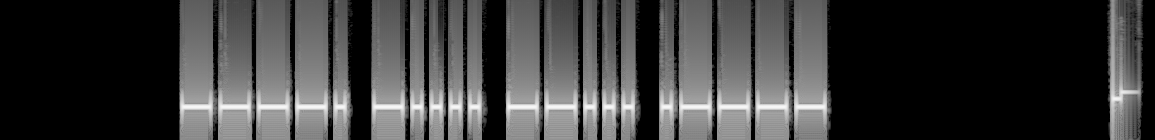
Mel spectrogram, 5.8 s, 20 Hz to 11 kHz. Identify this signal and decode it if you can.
Morse code, heard as a keyed tone, about 25 wpm, 700 Hz. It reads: 9671
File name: practice / 25wpm / Four Letter-Number Combinations - 25wpm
